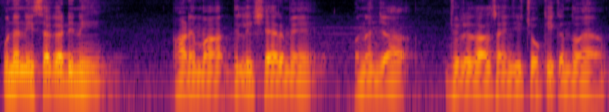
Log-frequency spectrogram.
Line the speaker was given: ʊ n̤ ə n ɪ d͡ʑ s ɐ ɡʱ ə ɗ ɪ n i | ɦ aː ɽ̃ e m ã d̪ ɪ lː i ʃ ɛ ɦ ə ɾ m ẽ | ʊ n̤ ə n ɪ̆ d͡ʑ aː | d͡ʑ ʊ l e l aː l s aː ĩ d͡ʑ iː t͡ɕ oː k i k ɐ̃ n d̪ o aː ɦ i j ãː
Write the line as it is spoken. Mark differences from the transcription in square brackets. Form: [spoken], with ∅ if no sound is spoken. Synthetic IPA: ʊ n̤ ə n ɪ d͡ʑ s ɐ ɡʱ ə ɗ ɪ n i | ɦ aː ɽ̃ e m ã d̪ ɪ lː i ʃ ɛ ɦ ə ɾ m ẽ | ʊ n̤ ə n ɪ̆ d͡ʑ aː | d͡ʑ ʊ l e l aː l s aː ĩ d͡ʑ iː t͡ɕ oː k i k ɐ̃ n d̪ o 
